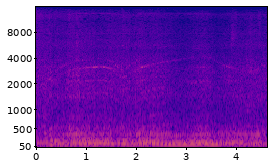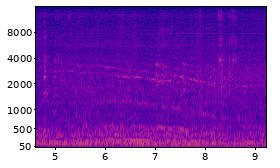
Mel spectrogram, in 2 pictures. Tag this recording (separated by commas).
Vehicle, Bus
